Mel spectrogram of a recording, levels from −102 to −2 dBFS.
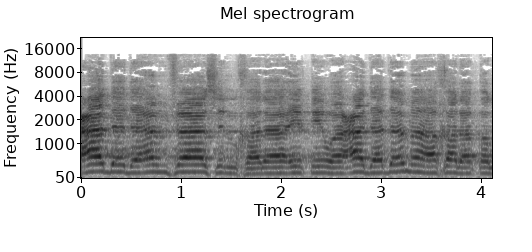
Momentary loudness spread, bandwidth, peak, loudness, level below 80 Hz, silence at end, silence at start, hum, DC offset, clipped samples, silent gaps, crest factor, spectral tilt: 7 LU; 13.5 kHz; -2 dBFS; -20 LUFS; -60 dBFS; 0 s; 0 s; none; under 0.1%; under 0.1%; none; 18 dB; -2.5 dB/octave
